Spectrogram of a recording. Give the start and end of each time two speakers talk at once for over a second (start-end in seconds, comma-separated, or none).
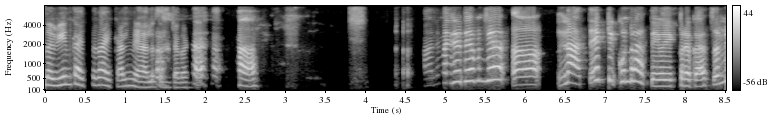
none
